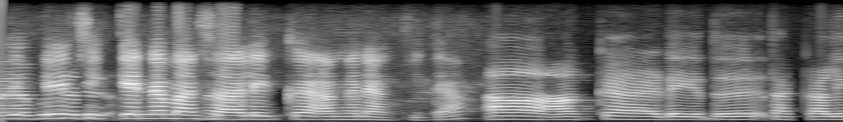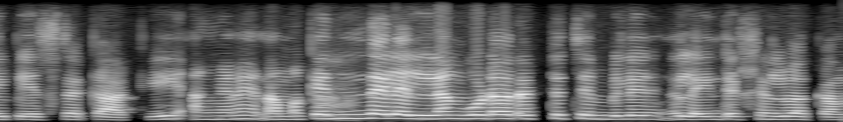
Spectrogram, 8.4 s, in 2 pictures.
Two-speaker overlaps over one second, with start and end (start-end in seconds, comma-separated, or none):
none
